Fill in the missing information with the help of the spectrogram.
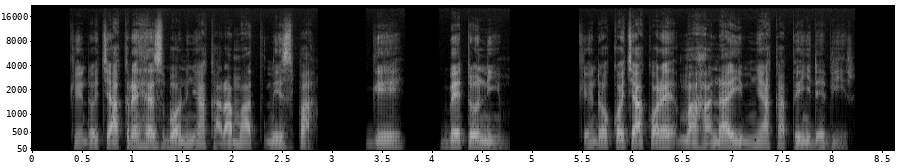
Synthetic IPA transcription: kendot͡ʃakɾɛɦɛs̬bɔnɲakaɾamat̪mɪs̬pa̰ | ɡɪ | bɛtonim | kendokɔt͡ʃakɔɾɛmaɦanaimɲakapɪɲdebḭɾ

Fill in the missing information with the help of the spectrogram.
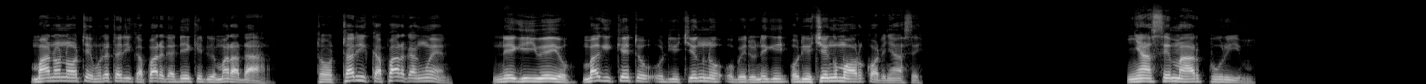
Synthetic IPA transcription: manɔnɔtɪmɔɾɛtaɾikapaɾɡadekedwemaɾada̰r | tɔtaɾikapaɾɡaŋwɛnː | eɡijwejomaɡiketoʔodjot͡ʃeŋnoʔobedoneɡiodjot͡ʃeŋɡmɔrkɔdɲasɪ | ɲasɪmarpuɾim

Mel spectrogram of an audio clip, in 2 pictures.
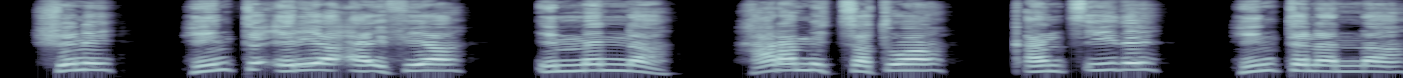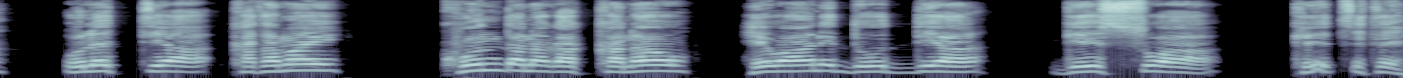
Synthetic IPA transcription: ʃɪn | hɪnt̪ːɛʔɛɾɪjaːʔːjfɪjaː | ɪmːɛnːɐ | hɐɾɐmɪt͡sːɐt̪ʊwaː | kʼɐnt͡sʼːiːd̪ɛ | hɪnt̪ːɛnɐnːɐ | ɔlɛt̪ːɪjaːkɐt̪ɐmɐj | kʰʊnd̪ɐnɐɡɐkːɐnɐw | hɛwaːnɪd̪o̞ːd̪ːɪjaː | ɡe̞ːsːʊwaː | ke̞ːt͡sʼːɪt̪ɛ

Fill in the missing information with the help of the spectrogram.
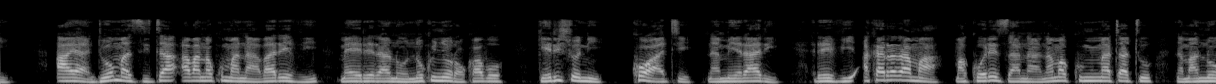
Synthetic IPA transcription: ajandiwo̞mazitaʔaʋanako̞manaʋaɾe̞vʱi | mae̞ɾe̞ɾano̞no̞kuɲo̞rwakwaːʋo̞ | ɡʱe̞ɾiʃo̞ni | kʰo̞ɦatinameɾaːɾi | re̞vʱiʔakaɾaramamako̞ɾe̞zananamakumimatatu | namanoːme

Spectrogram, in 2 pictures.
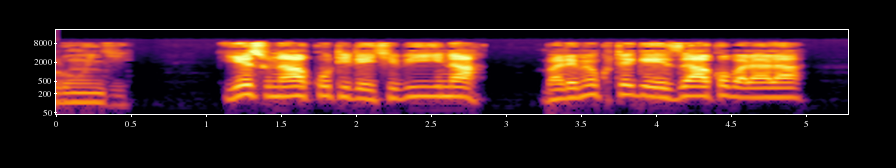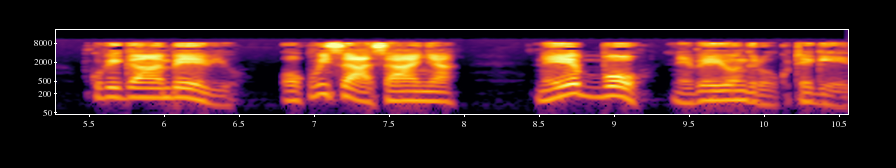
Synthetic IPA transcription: luːɲɟi | je̞sunaːkuːtiɾe̞ːciβiːna | βale̞meku̥te̞ɡe̞ːzaːko̞βalala | kuβiɡaːmbe̞ːβjo̞̰ː | kuβisaːsaːɲa | neje̞bːo̞ | neβe̞ːjo̞ːŋɡe̞ɾo̞̰ːku̥te̞ɡḛːz

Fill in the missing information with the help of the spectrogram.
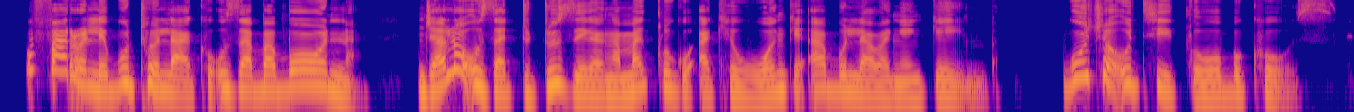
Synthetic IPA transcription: ufaɾɔleβutʰɔlakʰɛ̰ʔuzaβaβɔːna̰ | nd͡ʒʱalɔuzad̥ʱud̥ʱuzɛɣaŋamaǃuɣuʔakʰɛwɔŋkʼɛʔaβulawaŋɛŋkʼeːmbʱa | ɣut͡ʃʰɔutʰiǁɔwoβukʰo̰ːsi̥

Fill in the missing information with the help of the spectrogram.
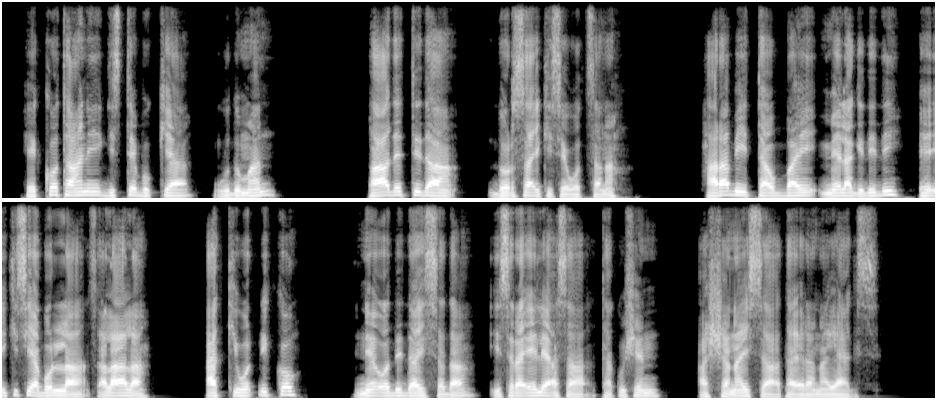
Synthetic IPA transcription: hɛkːɔt̪aːnɪɡɪst̪ːɛbʊkːɪjaː | wʊd̪ʊmɐn | paːd̪ɛt̪ːɪd̪a | d̪ɔɾsɐɪkɪsɛwɔt͡sːɐnɐ | hɐɾɐbiːt̪ːɐʊbːɐjmɛlɐɡɪd̪ɪd̪ɪ | hɛɪkɪsɪjabɔlːɐt͡sʼɐlaːlɐ | ʔɐkːɪwɔɗːɪkːɔ | nɛɔd̪ɪd̪ɐjsːɐd̪ɐʔɪsɾaːʔelɛɐsaːt̪ɐkʊʃɛn | ʔɐʃːɐnɐjsːɐt̪ɐɛɾɐnɐjaːɡɪs

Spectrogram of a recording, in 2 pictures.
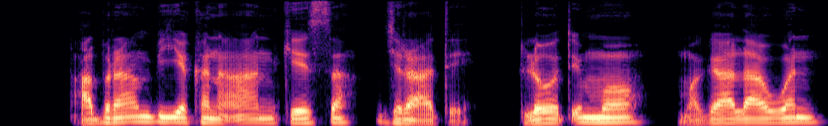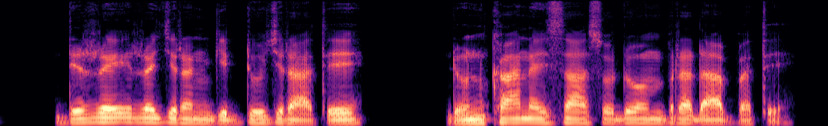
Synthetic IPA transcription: ʔɐ̰bɾaːmbɪjːɐkɐnɐʔaːŋke̞ːsːɐd͡ʒɪɾaːt̪ɛ̰ | lo̞ːt̪ʼɪmːo̞ː | mɐ̰ɡaːlaːwːɐn | d̪ɪrːe̞ːɪrːɐd͡ʒɪɾɐŋɡɪd̪ːuːd͡ʒɪɾaːt̪eː | d̪ʊŋkaːnɐɪsaːsɔd̪o̞ːmbɪɾɐᶑaːbːɐt̪ɛ̰

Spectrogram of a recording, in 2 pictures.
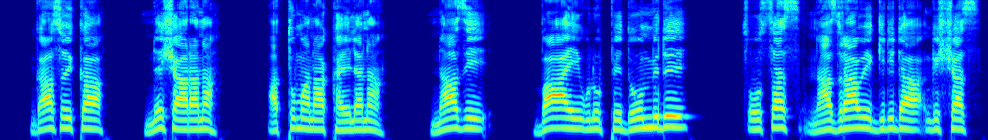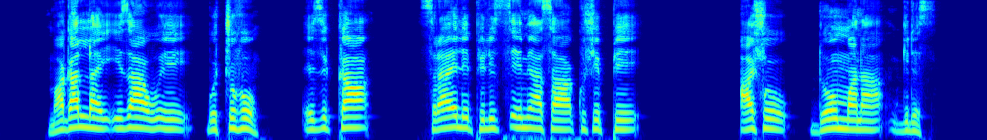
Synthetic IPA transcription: ɡaːsɔjkːɐ | nɛʃaːɾɐnɐ | ʔɐt̪ːʊmɐnakːɐjɛlɐnɐ | naːzɪ | bɐɐɛwʊlɔpːɛd̪o̞ːmːɪd̪ɪ | t͡sʼo̞ːsːasnaːzɾaːwɛɡɪd̪ɪd̪ɐɡɪʃːɐs | mɐɡɐlːɐjɪzaːwɔʔebɔt͡ʃːɔfɔ | ʔɛzɪkːɐ | ɪsɾaːelɛpɪlɪst̪ʼːeːmɪɐsaːkʊʃɛpːɛ | ɐʃɔ | d̪o̞ːmːɐnɐɡɪd̪ɛs

